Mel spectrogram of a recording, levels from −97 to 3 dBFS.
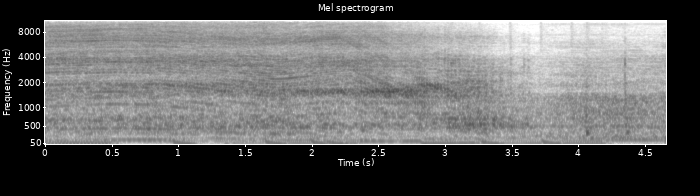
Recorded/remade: recorded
